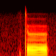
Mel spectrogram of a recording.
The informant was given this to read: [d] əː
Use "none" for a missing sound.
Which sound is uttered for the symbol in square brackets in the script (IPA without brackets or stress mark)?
t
